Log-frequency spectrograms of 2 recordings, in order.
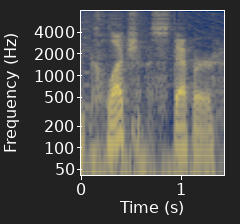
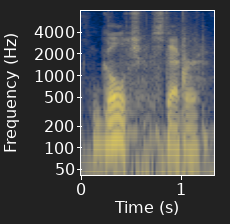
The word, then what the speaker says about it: Gulch Stepper: here we have a clutch stepper Oh Gulch Gulch there learn how to pronounce my word for it just spit them out gulch stepper interesting you are from 1991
